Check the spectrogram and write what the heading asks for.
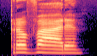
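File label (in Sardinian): "provare", female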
